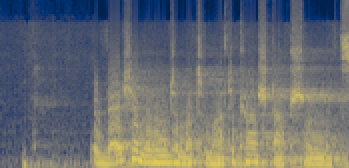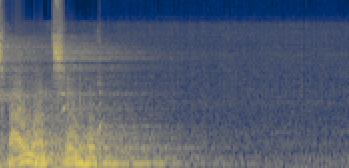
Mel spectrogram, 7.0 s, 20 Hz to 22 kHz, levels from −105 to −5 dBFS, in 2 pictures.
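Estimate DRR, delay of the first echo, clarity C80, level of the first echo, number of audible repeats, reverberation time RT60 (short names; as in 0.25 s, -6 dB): 7.0 dB, none, 9.0 dB, none, none, 2.6 s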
